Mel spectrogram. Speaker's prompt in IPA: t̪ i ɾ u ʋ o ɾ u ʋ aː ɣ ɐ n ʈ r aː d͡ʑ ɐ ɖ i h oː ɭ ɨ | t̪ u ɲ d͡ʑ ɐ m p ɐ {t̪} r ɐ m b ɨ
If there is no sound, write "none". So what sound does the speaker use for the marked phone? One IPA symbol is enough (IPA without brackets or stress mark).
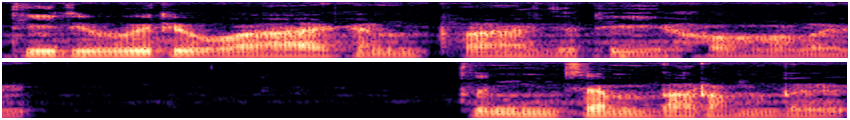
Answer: none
